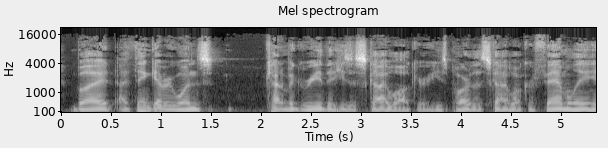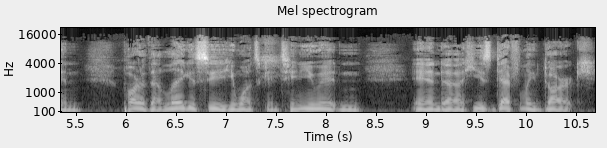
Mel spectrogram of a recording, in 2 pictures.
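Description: An American-accented man talks fairly quickly in a very deep, low pitch, his tone dark and mellow and his loudness very even. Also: ordinary pitch variation. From US South, South Carolina. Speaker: podcast guest. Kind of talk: casual chat.

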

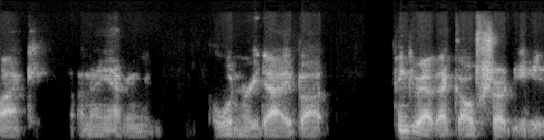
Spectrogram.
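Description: A man with an Australian accent. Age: 30s. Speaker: mental health advocate sharing lived experience. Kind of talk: interview about personal experience. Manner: halting, many fillers and repeats.

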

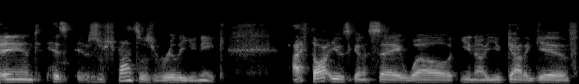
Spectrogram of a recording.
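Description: A man's fairly low-pitched, normal speaking voice at a moderate pace, with ordinary pitch variation and a quiet background. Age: 20s. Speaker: podcast co-host, young business owner. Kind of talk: casual chat.

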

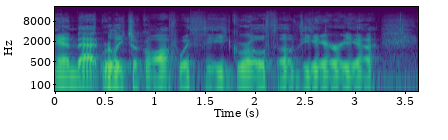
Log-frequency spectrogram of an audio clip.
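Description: A man with an American accent speaks at a fairly low pitch. The recording is very clean, with a silent background. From South Florida (Boca Raton). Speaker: nonprofit foundation president. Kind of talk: interview. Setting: office. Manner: hesitant, many fillers.

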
